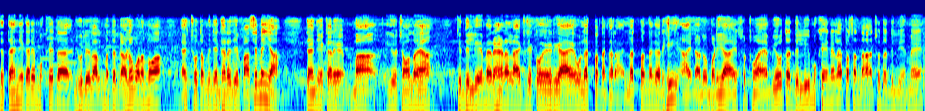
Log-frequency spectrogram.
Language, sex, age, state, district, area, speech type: Sindhi, male, 60+, Delhi, South Delhi, urban, spontaneous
